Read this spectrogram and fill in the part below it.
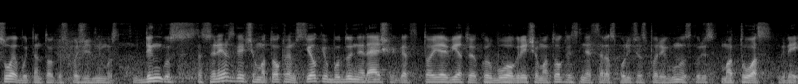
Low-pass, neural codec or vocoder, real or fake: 7.2 kHz; none; real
